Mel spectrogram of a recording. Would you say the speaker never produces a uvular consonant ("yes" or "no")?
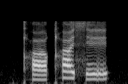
no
